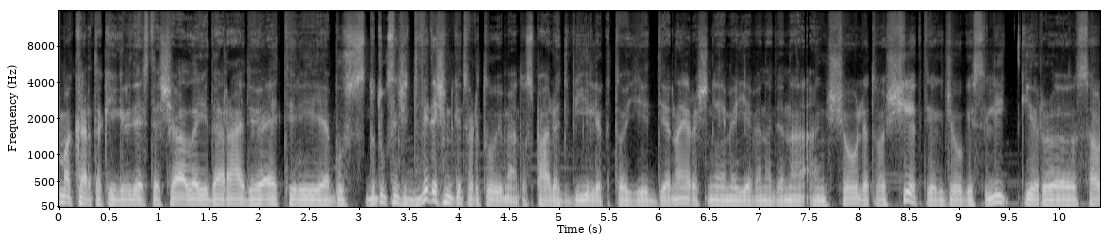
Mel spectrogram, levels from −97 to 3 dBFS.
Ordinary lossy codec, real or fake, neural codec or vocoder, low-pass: Opus, 24 kbps; real; none; 14.4 kHz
